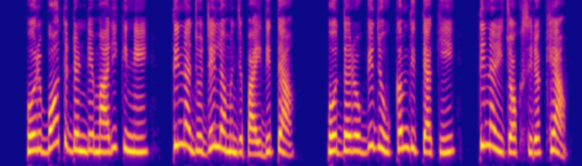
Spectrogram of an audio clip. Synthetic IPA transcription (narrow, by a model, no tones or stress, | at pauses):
ɦoːɾbɔːt̪ɖɐ̃ɳɖemaːɾikɪne | t̪ɪnãd͡ʒod͡ʒeːlamɐ̃nd͡ʒpaːid̪ɪt̪ːja | ɦoːɾd̪ɐɾoːɡed͡ʒoɦʊkəmd̪ɪt̪jaki | t̪ɪnãɾit͡ʃɔːksiɾɐkʰːjaː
